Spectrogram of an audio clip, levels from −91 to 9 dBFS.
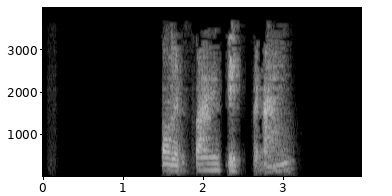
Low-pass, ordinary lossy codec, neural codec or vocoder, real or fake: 3.6 kHz; MP3, 16 kbps; codec, 44.1 kHz, 0.9 kbps, DAC; fake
